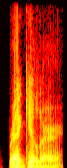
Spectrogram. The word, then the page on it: regular: American English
